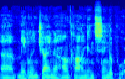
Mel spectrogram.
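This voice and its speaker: The voice, with an American accent, stays monotone and flat at a moderate pace. Room echo is audible. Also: man. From New York, South Bronx. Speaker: venture capitalist. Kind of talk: panel discussion.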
